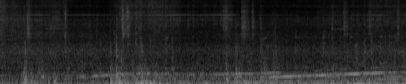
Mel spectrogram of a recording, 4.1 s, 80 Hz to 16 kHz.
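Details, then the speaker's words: Lotus Elise EV conversion with Hyper 9 HV motor and Tesla module batteries, driving: near silent, no engine sound, faint motor whine climbing in pitch with speed and soft pump hum behind; normal electric drivetrain. "as you can hear, there's virtually no sound from this car. There's no engine sound. You could hear a slight motor one as the motor spins, and you could hear somewhat of a pump behind us."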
